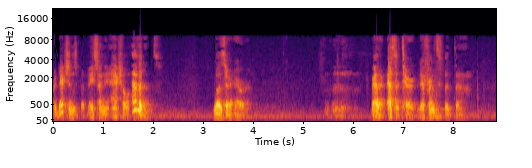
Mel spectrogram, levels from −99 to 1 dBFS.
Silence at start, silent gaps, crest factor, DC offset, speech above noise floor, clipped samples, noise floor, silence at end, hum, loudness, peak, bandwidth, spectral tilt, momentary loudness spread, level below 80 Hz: 0 s; none; 20 dB; under 0.1%; 30 dB; under 0.1%; -49 dBFS; 0.55 s; none; -18 LUFS; 0 dBFS; 9.4 kHz; -5.5 dB/octave; 21 LU; -54 dBFS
